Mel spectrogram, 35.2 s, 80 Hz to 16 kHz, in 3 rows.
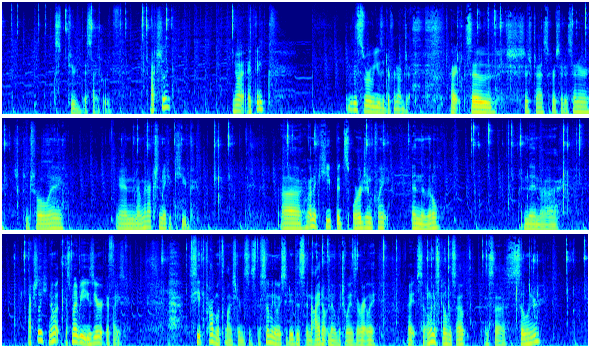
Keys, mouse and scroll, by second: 1.3 e, 2.9 ctrl+z, 3.3 Tab, 10.0 shift+s, 11.8 shift+a, 14.7 g, 16.0 KP_7, 16.3 z, 17.5 Tab, 18.0 a, 19.0 c, 21.9 g, 23.9 Tab, 24.7 Delete, 26.7 z, 27.4 shift+a, 29.9 g, 32.0 s, 33.8 KP_1, 34.1 KP_7, 34.8 z, 35.1 s.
